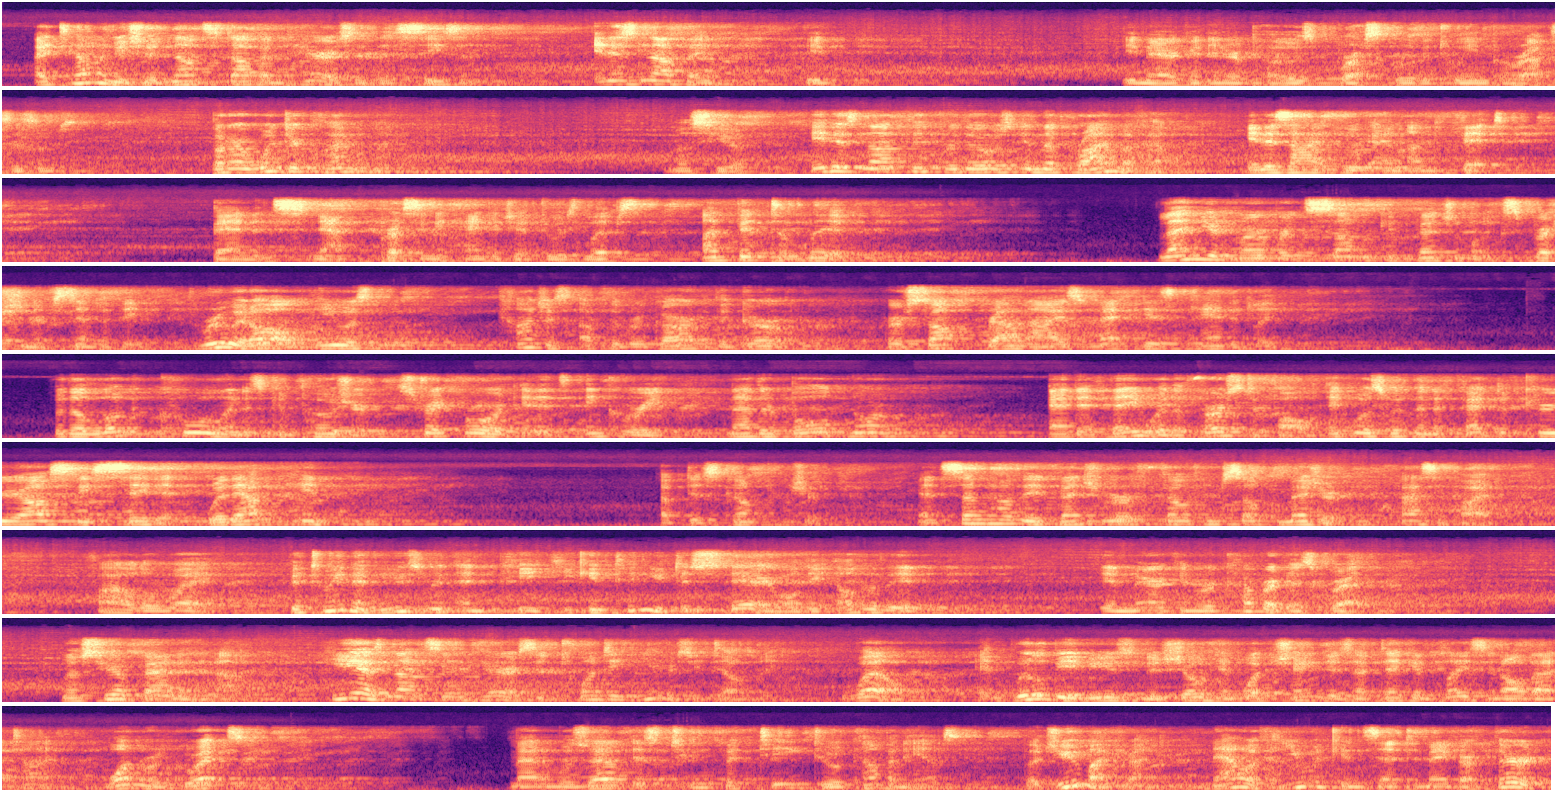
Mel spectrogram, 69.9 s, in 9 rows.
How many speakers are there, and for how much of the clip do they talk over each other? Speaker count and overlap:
1, no overlap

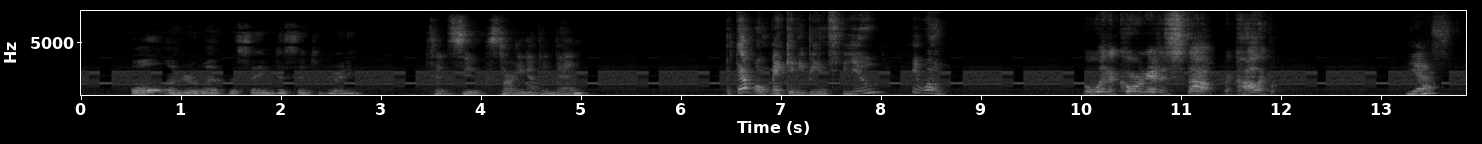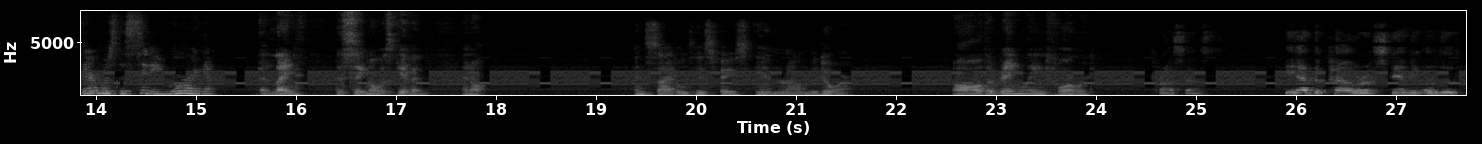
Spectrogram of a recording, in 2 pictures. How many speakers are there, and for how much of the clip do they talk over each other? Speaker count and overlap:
7, no overlap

